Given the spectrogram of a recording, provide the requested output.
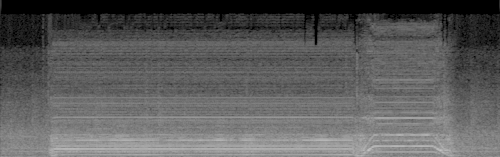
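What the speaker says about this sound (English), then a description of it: "Now the machine's going to do it automatically by itself." An X-Carve CNC machine runs its automatic touch-plate probing routine: stepper motors whine steadily with a fixed tone, then shift to a higher pitch and back again as the axis moves, close and continuous.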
